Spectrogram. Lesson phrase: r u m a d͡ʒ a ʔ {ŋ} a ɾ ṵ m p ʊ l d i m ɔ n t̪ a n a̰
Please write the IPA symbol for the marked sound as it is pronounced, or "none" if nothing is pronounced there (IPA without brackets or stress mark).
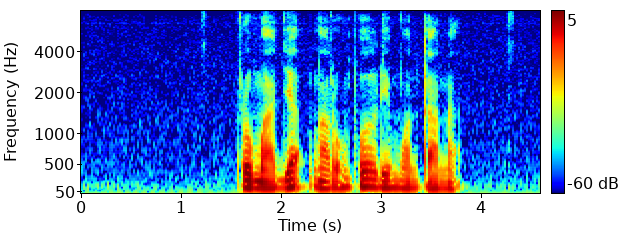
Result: ŋ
